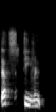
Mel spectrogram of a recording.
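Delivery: put-on excited panic. Retelling seeing an actor standing in front of them, imitating own freaking out. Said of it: "I'm freaking out".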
